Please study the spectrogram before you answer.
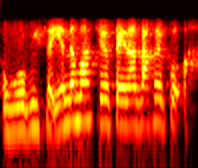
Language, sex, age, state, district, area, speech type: Sindhi, female, 45-60, Gujarat, Surat, urban, conversation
